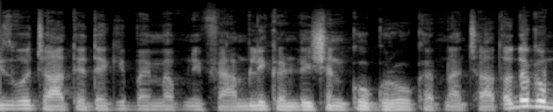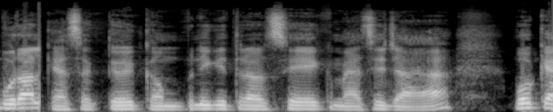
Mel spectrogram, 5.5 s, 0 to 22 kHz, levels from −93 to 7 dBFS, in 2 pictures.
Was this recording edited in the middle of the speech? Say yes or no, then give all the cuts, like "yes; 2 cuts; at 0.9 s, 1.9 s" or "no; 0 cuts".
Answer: yes; 1 cut; at 3.0 s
